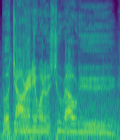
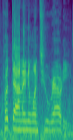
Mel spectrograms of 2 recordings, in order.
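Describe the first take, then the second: First: It is read in a put-on character voice. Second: It is read in a plain, natural voice.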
